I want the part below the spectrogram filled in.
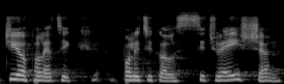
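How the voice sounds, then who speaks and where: A woman's voice: medium pitch, a little slow, fairly bright tone. A middle-aged woman from Finland with a Finland-Swedish accent, a native Swedish speaker answering on a panel in English with many restarts and fillers.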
